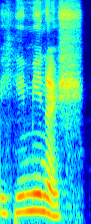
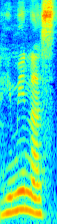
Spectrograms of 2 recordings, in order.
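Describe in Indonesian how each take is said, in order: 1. Kata itu diakhiri dengan bunyi sh. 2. Kata itu diakhiri dengan bunyi s biasa. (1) "Ini shin" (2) "bukan sin biasa. Jadi bukan himinas"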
